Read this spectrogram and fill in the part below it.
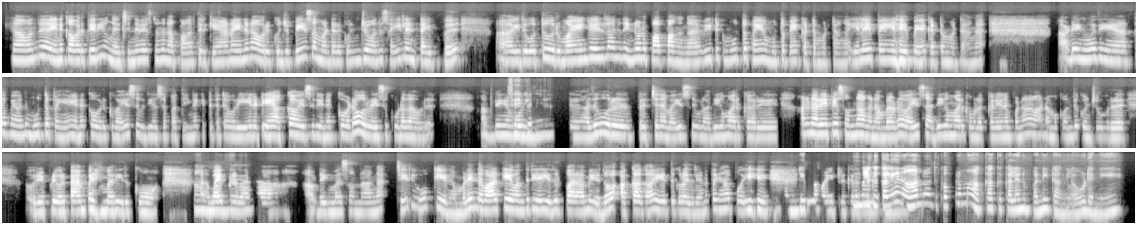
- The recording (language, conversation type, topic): Tamil, podcast, எதிர்பாராத ஒரு சம்பவம் உங்கள் வாழ்க்கை பாதையை மாற்றியதா?
- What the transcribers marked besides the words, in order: other background noise; in English: "சைலன்ட் டைப்"; laughing while speaking: "இளைய பையன், இளையப்பையன் கட்ட மாட்டாங்க"; static; laughing while speaking: "பேம்பரிங்"; in English: "பேம்பரிங்"; distorted speech; laughing while speaking: "இதில எண்ணத்தங்க போய்"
